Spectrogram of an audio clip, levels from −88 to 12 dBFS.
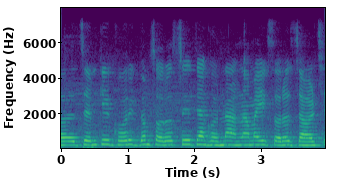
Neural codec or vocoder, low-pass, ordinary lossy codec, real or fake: none; 7.2 kHz; none; real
